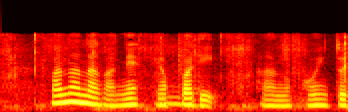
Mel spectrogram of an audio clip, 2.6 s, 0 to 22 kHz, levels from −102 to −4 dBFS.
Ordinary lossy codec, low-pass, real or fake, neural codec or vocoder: none; 7.2 kHz; real; none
